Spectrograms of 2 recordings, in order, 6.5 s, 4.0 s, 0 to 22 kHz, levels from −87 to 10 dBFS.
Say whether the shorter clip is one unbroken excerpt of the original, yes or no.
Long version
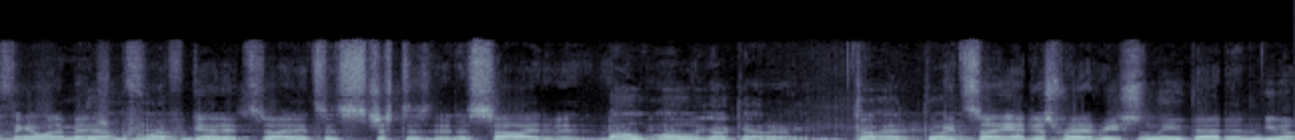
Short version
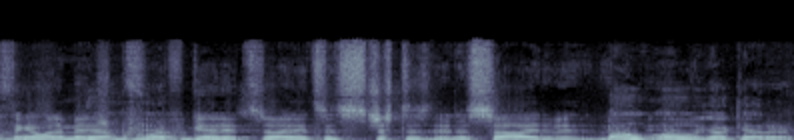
yes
